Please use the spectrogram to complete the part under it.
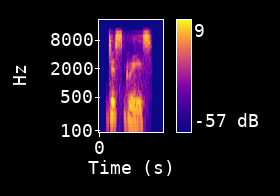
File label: "disgrace", Indian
